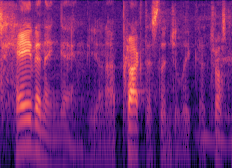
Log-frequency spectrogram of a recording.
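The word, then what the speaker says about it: Scheveningen: No, no, no, it's not Shving. It's Havening.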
